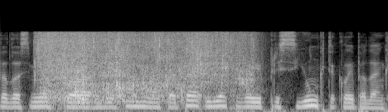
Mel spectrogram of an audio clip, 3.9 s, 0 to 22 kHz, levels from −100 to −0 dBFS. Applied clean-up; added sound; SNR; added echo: none; Splash, splatter; -1 dB; none.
